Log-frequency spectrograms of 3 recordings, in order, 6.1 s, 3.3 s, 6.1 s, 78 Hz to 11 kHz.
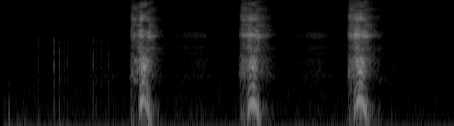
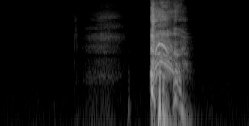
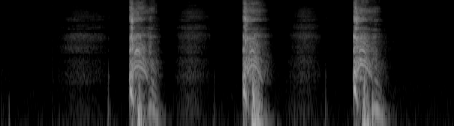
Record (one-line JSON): {"exhalation_length": "6.1 s", "exhalation_amplitude": 3670, "exhalation_signal_mean_std_ratio": 0.33, "cough_length": "3.3 s", "cough_amplitude": 12289, "cough_signal_mean_std_ratio": 0.27, "three_cough_length": "6.1 s", "three_cough_amplitude": 16161, "three_cough_signal_mean_std_ratio": 0.3, "survey_phase": "beta (2021-08-13 to 2022-03-07)", "age": "45-64", "gender": "Male", "wearing_mask": "No", "symptom_cough_any": true, "symptom_runny_or_blocked_nose": true, "symptom_onset": "12 days", "smoker_status": "Never smoked", "respiratory_condition_asthma": true, "respiratory_condition_other": false, "recruitment_source": "REACT", "submission_delay": "1 day", "covid_test_result": "Negative", "covid_test_method": "RT-qPCR"}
